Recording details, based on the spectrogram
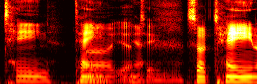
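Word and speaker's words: Tein: Is it pronounced TN or Tane? It's actually pronounced Tane.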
